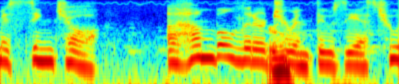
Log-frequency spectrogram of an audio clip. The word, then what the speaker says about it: Xingqiu: be passing by well I've been pronouncing his name wrong the entire time I've been saying since you but saying sure slight insulation uh difference since you and I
